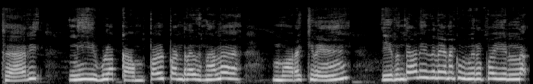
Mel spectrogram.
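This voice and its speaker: A playful, lovestruck young man teases his sweetheart in a cartoon, as a woman voices him. The voice is fairly high for a man and has a dry, close sound. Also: moderate pace, mellow, dry recording, natural voice. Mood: affectionate. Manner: teasing, affectionate. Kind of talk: cartoon voice acting.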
